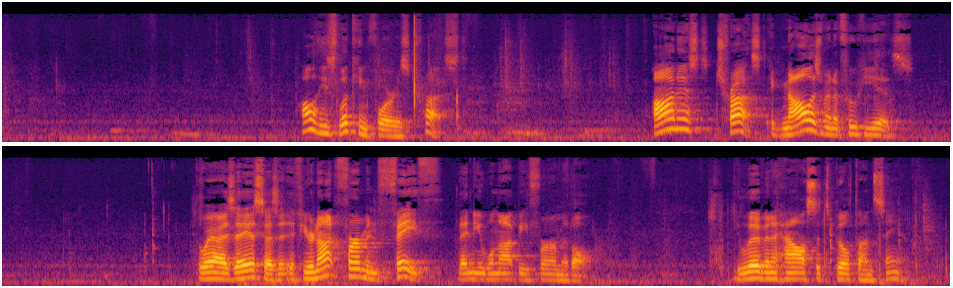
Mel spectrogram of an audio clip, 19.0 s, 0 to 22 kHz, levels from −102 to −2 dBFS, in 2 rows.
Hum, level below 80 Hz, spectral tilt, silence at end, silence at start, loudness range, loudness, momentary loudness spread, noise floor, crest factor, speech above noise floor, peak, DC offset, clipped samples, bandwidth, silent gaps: none; -54 dBFS; -4.5 dB/octave; 0.2 s; 1.85 s; 9 LU; -22 LUFS; 19 LU; -53 dBFS; 24 dB; 31 dB; 0 dBFS; under 0.1%; under 0.1%; 16.5 kHz; none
